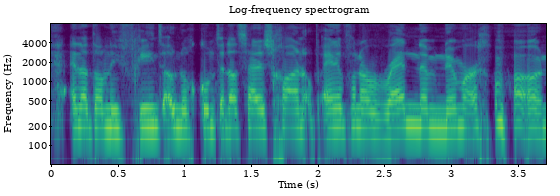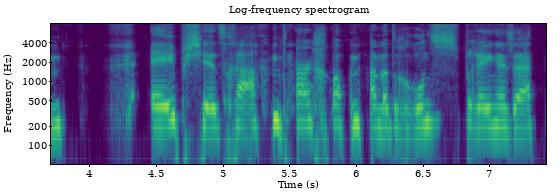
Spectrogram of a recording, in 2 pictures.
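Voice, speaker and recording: A woman's voice: medium pitch, normal speed, no room sound, clean studio sound. A woman in her thirties co-hosting a podcast, telling stories with slang and frequent laughter. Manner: giggly, slangy, lively storyteller. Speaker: podcast co-host. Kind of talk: casual chat.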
